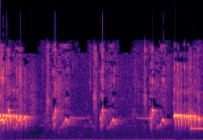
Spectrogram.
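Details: Bar-winged prinia lure call to bring birds in: a high buzzy trill, then thin whistled slurs spaced by quieter gaps, ending in a loud buzzy phrase that drops to a lower note.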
